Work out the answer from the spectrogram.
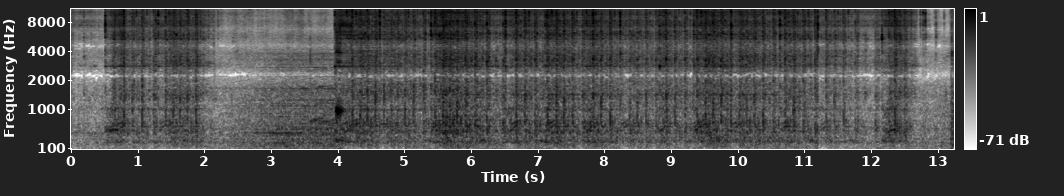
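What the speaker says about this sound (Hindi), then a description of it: "अब इसको हम यहाँ बिल्कुल सीधी सिलाई करके इसको दोनों को अटैच कर लेंगे।" A sewing machine runs a straight stitch along a homemade fabric face mask, whirring steadily in long bursts with a brief slowdown early on, near and clear without talking.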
